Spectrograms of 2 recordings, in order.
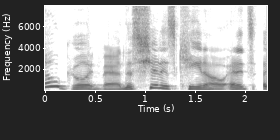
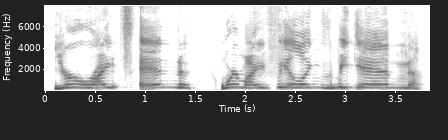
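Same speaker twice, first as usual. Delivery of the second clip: high, slow, mocking whine; mock whiny activist; 11 semitones higher, much slower than usual. Mocking the convention speakers in a high whiny voice. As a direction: sneer it out in a put-on high voice.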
